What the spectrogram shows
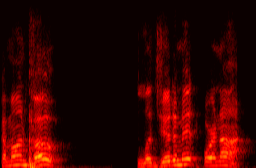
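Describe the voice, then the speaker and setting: Brief: male team lead on a video call, slightly high voice, amused, casual delivery. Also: expressive, normal speed, dull audio. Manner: amused, chuckling, reads aloud with asides. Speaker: team lead presenting to colleagues. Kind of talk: casual work meeting chat. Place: online team meeting.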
